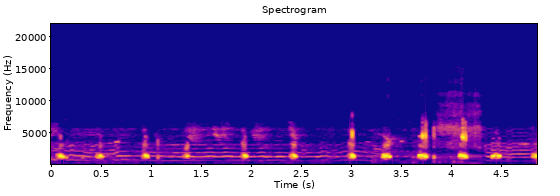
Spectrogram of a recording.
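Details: Female black francolin giving a rapid series of short, clipped notes, about two or three per second, evenly spaced, with a steady droning tone running underneath throughout.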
